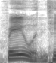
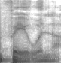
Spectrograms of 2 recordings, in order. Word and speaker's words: 绯闻: 注意哈，这个字要念作“ 飞” 哈，飞蚊听起来好像得飞蚊症哈，那可是我们都习惯念成绯闻啦，其实它本来也是飞蚊哈，反正不管绯闻还是飞蚊哦，他们都觉得这是别人家的事情，跟我们没有关系。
